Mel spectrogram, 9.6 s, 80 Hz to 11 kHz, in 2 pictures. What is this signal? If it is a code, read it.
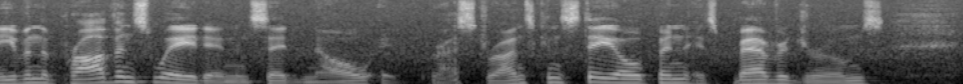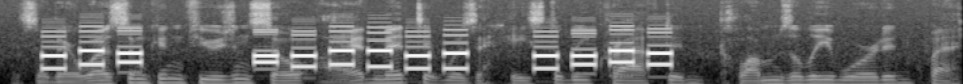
DTMF, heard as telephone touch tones, dialled by machine, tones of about 120 ms, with speech in English. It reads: 190 *49612 17#8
